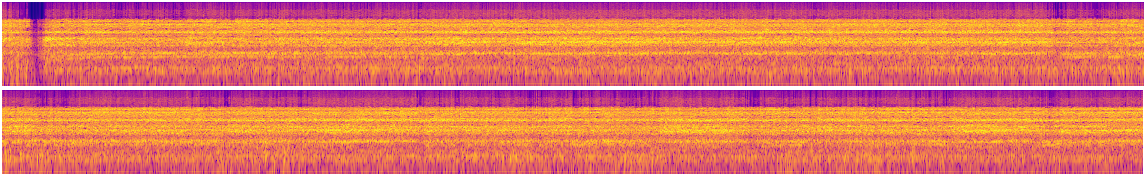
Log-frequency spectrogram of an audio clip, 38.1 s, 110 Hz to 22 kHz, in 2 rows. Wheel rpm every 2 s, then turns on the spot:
160, 230, 230, 230, 220, 230, 230, 230, 230, 230, 220, 220, 220, 230, 230, 220, 230, 220, 220.
none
